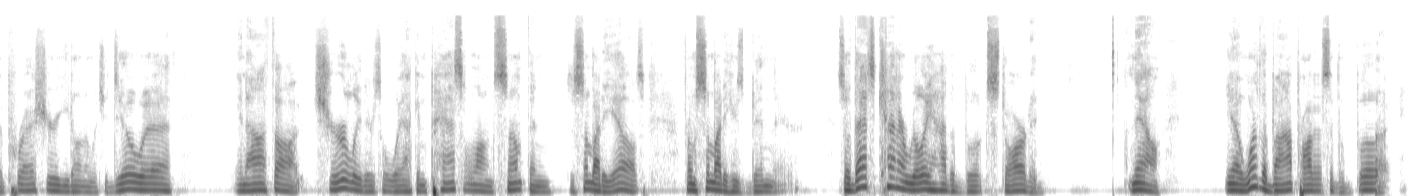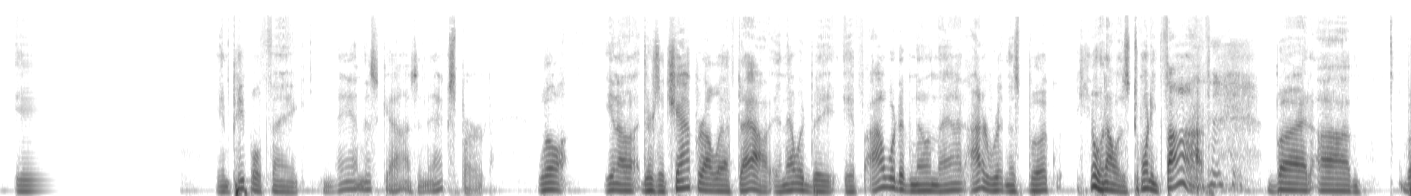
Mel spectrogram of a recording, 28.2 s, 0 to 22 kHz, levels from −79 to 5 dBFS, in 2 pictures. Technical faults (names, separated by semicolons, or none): burst of packet loss; long network dropout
